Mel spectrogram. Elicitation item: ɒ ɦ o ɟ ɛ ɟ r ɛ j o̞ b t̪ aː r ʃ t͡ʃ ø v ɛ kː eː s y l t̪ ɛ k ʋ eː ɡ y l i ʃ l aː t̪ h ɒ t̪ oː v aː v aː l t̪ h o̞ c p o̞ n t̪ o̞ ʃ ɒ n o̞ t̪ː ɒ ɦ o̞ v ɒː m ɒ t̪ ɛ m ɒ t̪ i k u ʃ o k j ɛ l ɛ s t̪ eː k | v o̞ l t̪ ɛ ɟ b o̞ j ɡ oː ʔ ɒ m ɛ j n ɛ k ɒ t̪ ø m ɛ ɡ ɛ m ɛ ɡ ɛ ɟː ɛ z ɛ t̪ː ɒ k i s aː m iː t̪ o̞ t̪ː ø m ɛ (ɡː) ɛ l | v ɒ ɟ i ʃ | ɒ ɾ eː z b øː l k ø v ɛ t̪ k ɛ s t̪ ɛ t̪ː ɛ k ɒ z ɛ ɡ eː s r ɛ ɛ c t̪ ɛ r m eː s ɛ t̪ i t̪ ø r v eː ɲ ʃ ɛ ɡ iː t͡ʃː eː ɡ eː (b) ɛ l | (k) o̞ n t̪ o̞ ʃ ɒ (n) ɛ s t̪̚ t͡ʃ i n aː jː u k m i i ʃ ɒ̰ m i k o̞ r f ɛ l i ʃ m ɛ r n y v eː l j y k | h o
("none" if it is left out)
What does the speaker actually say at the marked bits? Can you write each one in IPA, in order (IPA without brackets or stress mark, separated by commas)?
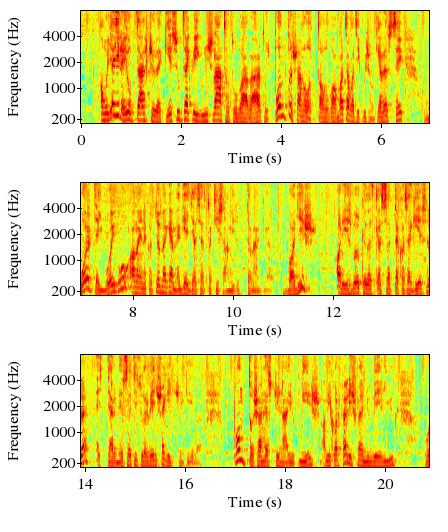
ɡː, v, p, n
